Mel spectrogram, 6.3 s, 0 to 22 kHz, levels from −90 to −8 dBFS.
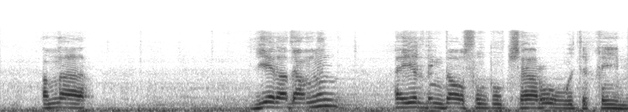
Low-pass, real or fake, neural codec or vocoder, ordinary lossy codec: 7.2 kHz; fake; codec, 32 kHz, 1.9 kbps, SNAC; none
